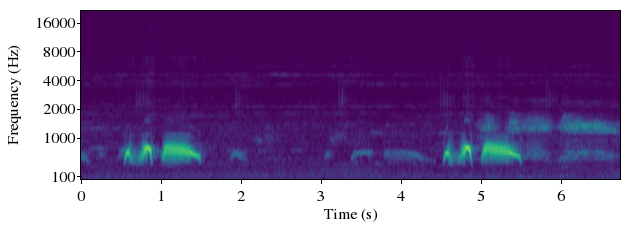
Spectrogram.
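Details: Spotted dove calling as a lure to excite another dove; a double note and long falling coo opens, soft low coos follow, then the phrase repeats and a quieter second dove answers.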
